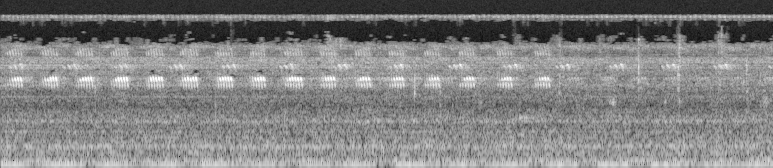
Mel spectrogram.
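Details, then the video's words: Cricket calling as ambient background during a raccoon visit: steady, evenly spaced high chirps, roughly two to three per second, running throughout over a constant low rumble and hum. "ambient cricket audio"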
